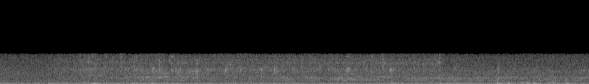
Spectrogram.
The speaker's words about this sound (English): Well, I tell you, now your clock, what do you have, what kind of clock do you use? That's an electric clock.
